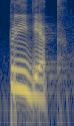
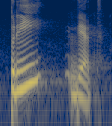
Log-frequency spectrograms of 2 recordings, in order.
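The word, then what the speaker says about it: привет: uh russian phrases so the first one is privet uh it's also pronounced like pre privet it means hello hi hey pre vet then goes kak dilla uh it pronounced like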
